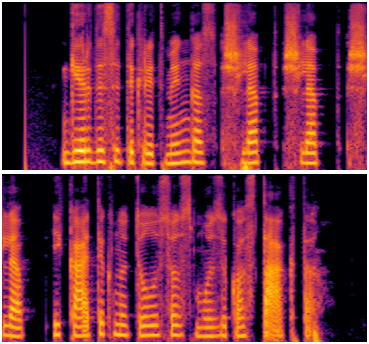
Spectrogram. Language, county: Lithuanian, Panevėžys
